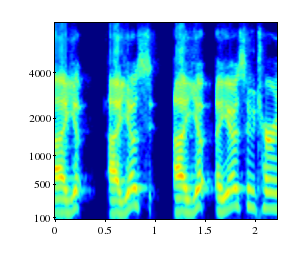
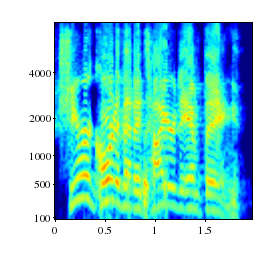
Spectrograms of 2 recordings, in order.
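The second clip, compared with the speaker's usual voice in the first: louder and higher, real exasperation; exasperated; 6 semitones higher, 6 dB louder than usual. Real, not acted. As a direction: vent at the phone. Exasperated at siri.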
